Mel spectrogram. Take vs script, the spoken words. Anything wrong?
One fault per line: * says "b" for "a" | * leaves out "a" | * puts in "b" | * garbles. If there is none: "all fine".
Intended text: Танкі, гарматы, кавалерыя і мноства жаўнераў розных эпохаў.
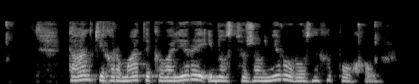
all fine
